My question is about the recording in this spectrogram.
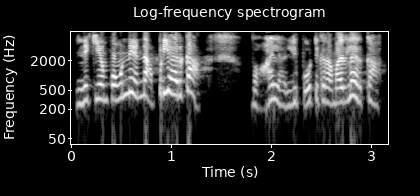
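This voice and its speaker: A woman's voice: high-pitched, expressive, rapid-fire, a bit bright, no echo, clean studio sound. An actress playing a mother who is upset and scolding about her married daughter, in a serial drama. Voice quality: scolding, exasperated.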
